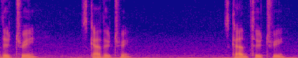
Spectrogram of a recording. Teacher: you could maybe get away with like a soft D plus TH sound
